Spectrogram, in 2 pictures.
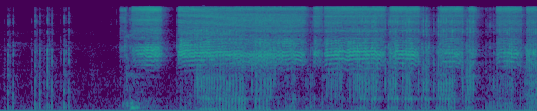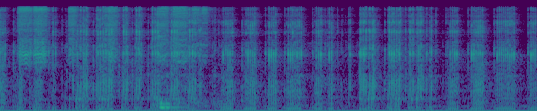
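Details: Tame cicada producing a loud, continuous rasping buzz for about three seconds, then breaking into rapid, uneven crackling pulses and scraping sounds for the rest.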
